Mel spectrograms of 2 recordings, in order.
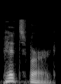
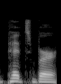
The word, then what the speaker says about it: Pittsburgh: As Forbes was a Scot, he probably pronounced the name Pittsburgh, similar to Edinburgh.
